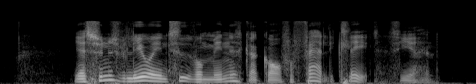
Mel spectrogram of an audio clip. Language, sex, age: Danish, male, 28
